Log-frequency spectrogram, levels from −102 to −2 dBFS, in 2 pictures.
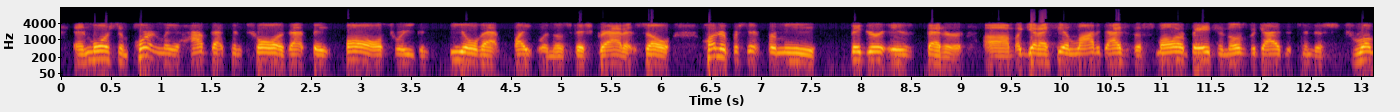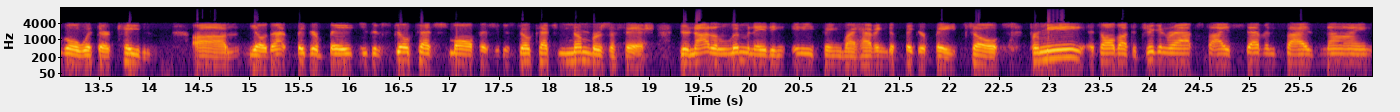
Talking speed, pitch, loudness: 215 wpm, 155 Hz, -23 LUFS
